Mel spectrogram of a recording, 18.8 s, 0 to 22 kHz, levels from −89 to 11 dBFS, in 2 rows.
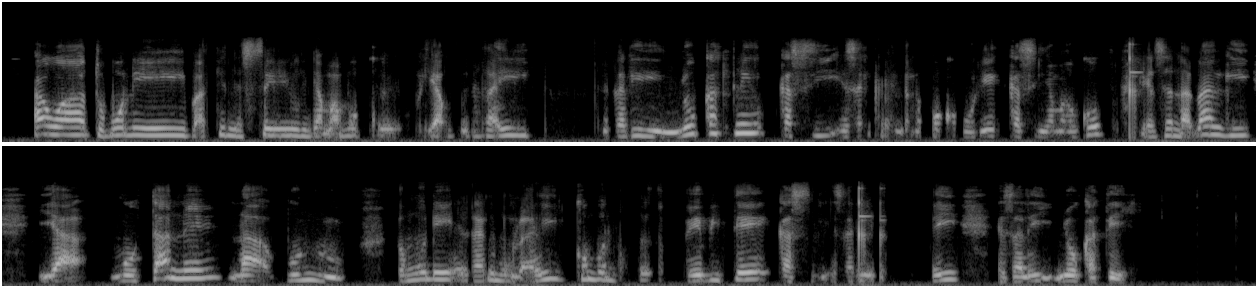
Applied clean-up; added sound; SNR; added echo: neural diffusion model UNIVERSE++.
